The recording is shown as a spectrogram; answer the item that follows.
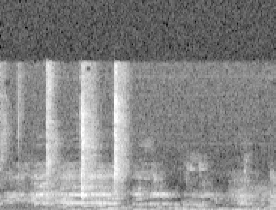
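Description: A faint, distant animal call held for about a second early on, over low background rumble.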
